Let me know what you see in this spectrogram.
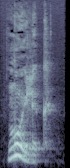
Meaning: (adjective) hard, difficult; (adverb) used as an intensifier; incredibly, extremely
- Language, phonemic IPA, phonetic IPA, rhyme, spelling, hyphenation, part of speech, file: Dutch, /ˈmui̯.lək/, [ˈmu.lək], -ui̯lək, moeilijk, moei‧lijk, adjective / adverb, Nl-moeilijk.ogg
